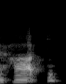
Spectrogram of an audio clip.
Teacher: o R inicial de rato pode soar como um H aspirado, como a gente pronuncia aqui no Nordeste, né? Rato, como na palavra inglesa have.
